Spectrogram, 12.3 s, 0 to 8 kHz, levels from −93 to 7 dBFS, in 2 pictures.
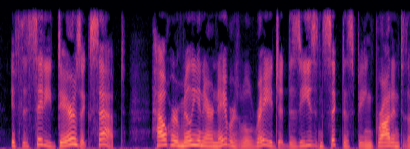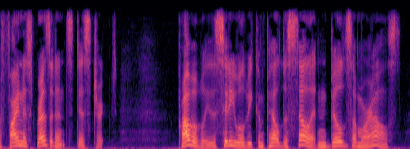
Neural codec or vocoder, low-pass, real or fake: vocoder, 44.1 kHz, 80 mel bands, Vocos; 7.2 kHz; fake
